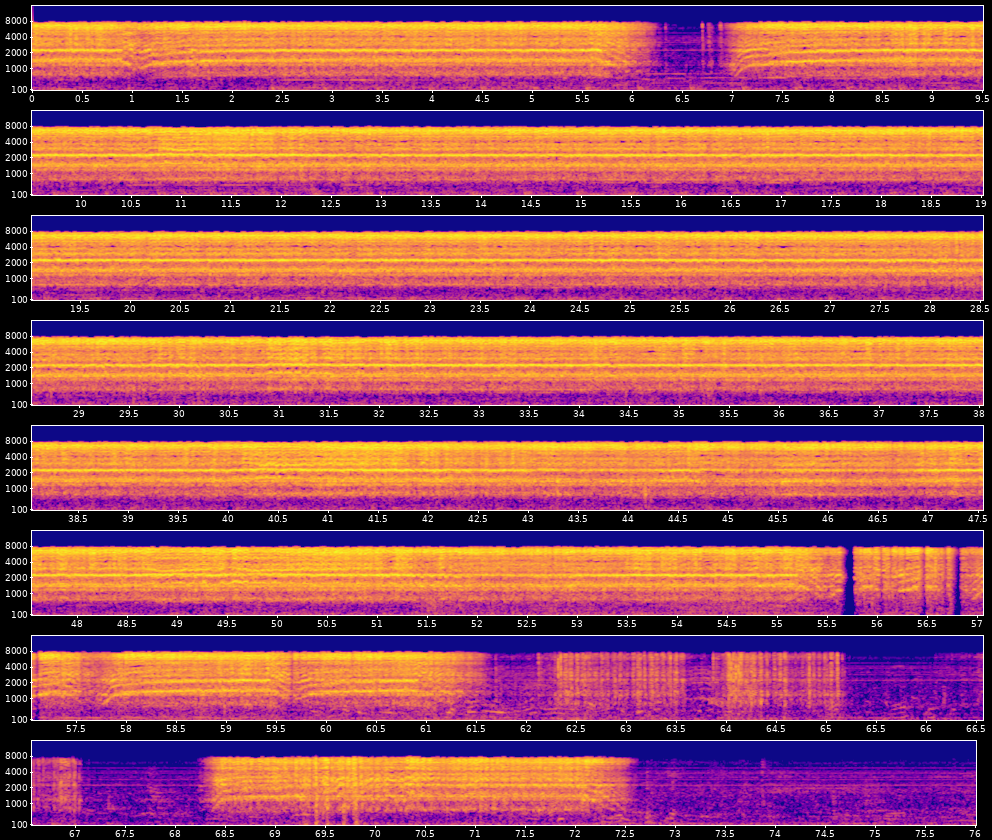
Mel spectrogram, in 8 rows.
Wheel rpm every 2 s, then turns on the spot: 180, 190, 180, 80, 200, 200, 200, 200, 200, 200, 200, 200, 200, 200, 200, 200, 200, 200, 200, 200, 200, 200, 200, 200, 200, 200, 200, 180, 120, 170, 110, 30, 20, 10, 160, 170, 0, 0.
62-66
